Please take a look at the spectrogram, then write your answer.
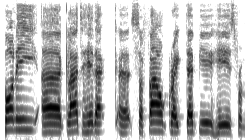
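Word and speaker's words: Souček: Still, can I ask, is it Safal or is it Kufal? I was told by a Czech fan. It's Sofal. Yeah, but is that in Czech language?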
